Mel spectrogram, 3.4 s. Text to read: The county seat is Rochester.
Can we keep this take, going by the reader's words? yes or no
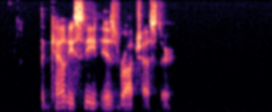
yes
